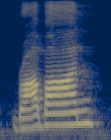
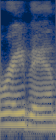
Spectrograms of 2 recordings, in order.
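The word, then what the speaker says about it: Rabanne: that is okay somebody told me how to pronounce this correctly Rob robon not not Rayban like the sunglasses robon is that right robon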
